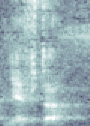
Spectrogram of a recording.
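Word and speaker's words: Jephthah: boys y y interesting so you just say soft J yeah soft J yifa apparently is can answer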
